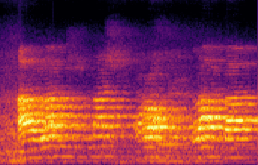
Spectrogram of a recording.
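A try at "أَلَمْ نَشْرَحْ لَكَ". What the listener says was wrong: Masya Allah, barakallahu fiik. Ya, cukup ya seperti itu.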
